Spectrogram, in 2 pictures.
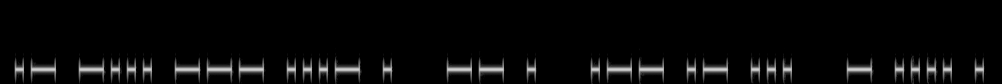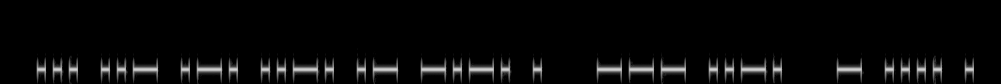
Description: Morse code, heard as a keyed tone, about 15 wpm, 700 Hz. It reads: ABOVE ME WAS THE SURFACE OF THE
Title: Sentences from Top 1000 Words - Review Part 3 - 15wpm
